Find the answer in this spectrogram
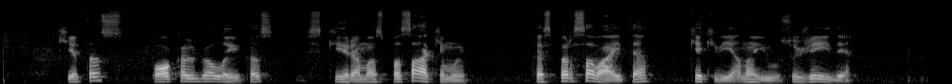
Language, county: Lithuanian, Vilnius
